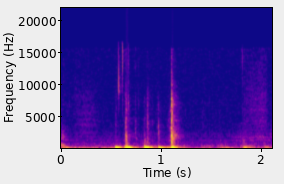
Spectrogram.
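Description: A few faint clicks of a computer keyboard, about four in quick succession starting about half a second in, then a couple of fainter taps.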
